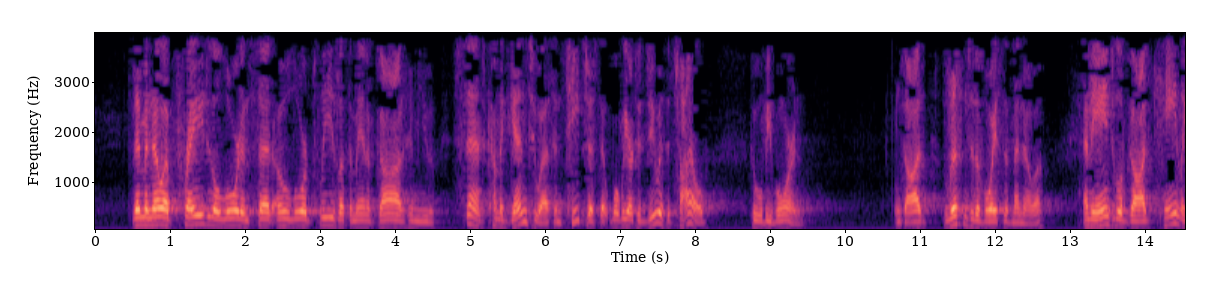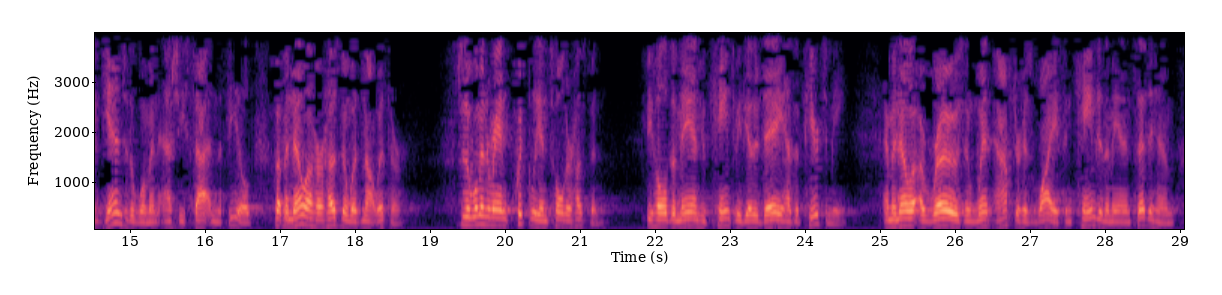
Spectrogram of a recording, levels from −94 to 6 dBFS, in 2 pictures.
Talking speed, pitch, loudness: 230 wpm, 155 Hz, -25 LUFS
